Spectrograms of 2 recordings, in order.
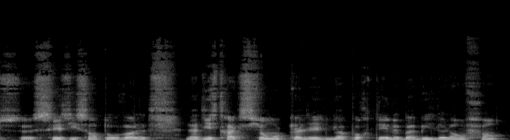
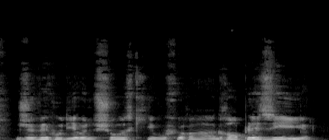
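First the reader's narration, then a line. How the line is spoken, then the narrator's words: Small bee exclaiming. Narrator (French): s'écria la petite abeille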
